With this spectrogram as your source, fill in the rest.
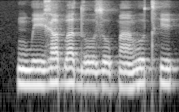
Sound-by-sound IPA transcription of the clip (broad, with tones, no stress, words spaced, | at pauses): ũ˨weː˨ɣa˦ ba˦doː˨ zo˨pã˨ βo˦tʰɪ˦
